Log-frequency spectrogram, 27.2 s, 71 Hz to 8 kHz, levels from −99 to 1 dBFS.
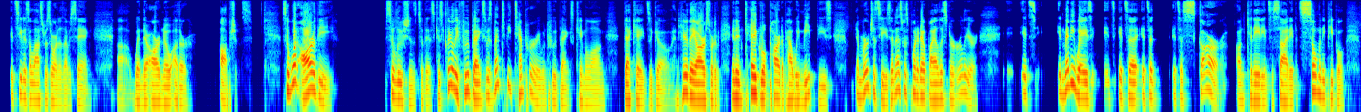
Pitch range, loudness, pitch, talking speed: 105-150 Hz, -24 LUFS, 120 Hz, 180 wpm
